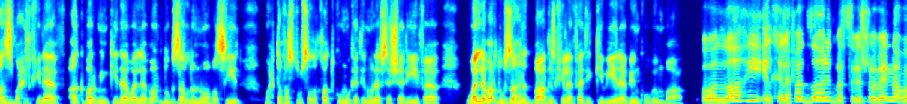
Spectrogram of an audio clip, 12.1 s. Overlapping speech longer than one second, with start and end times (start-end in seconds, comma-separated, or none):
none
